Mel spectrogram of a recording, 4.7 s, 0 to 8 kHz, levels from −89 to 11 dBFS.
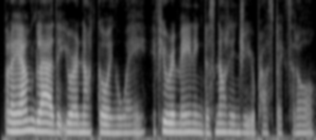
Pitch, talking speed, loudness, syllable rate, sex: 180 Hz, 240 wpm, -19 LUFS, 5.9 syllables/s, female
